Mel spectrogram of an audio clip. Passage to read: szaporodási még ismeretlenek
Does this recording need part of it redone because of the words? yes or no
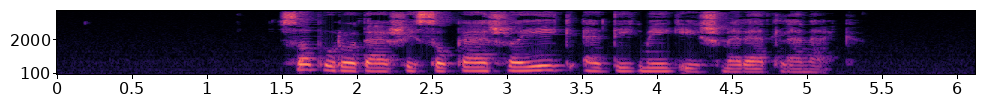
yes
